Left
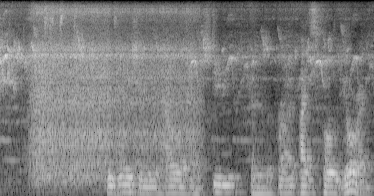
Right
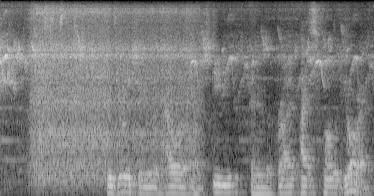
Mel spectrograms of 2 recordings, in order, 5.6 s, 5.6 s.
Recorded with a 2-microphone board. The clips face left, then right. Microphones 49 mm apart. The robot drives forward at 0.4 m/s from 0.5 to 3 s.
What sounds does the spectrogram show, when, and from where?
1.6 s a man speaking: 15° right (ahead or behind), 1.5 m; by 4.4 s 10° right (ahead or behind), 2.0 m
4.5 s a man speaking: 30° left (ahead or behind), 2.0 m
